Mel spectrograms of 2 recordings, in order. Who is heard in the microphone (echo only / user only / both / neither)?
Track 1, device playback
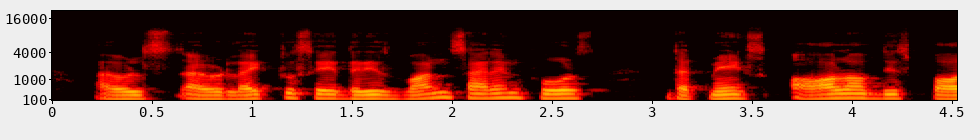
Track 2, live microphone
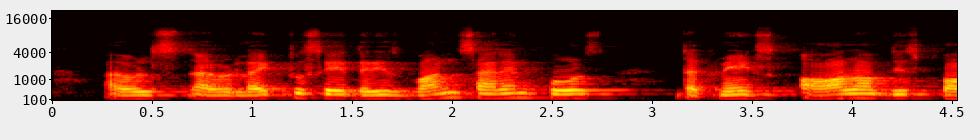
echo only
